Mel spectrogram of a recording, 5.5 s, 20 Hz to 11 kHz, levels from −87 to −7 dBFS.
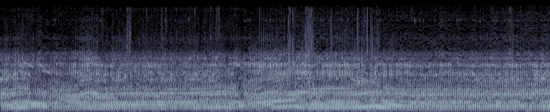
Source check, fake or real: real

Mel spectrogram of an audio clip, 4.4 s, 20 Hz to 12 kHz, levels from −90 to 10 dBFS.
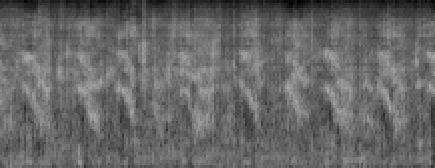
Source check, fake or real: fake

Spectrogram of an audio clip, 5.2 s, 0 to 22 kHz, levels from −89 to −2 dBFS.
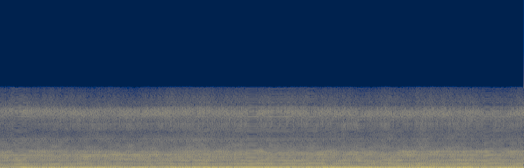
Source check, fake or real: fake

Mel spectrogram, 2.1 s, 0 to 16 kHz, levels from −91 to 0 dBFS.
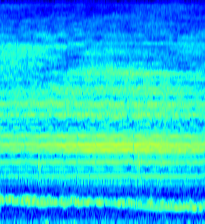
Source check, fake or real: fake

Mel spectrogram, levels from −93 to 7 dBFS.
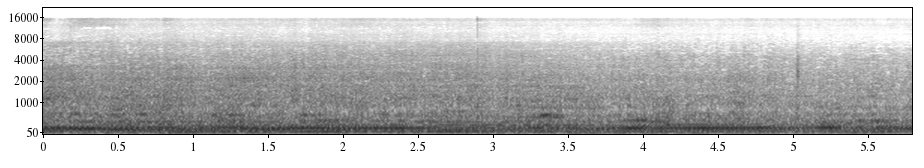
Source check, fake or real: real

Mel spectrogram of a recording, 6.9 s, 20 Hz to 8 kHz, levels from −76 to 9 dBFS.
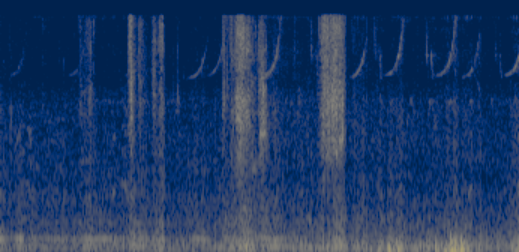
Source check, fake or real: real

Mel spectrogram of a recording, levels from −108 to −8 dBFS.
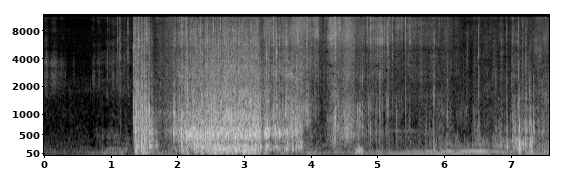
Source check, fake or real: real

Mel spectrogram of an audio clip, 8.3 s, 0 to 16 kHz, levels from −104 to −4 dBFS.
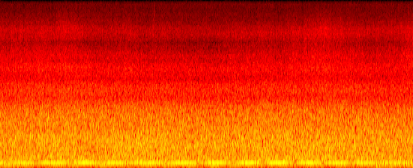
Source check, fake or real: real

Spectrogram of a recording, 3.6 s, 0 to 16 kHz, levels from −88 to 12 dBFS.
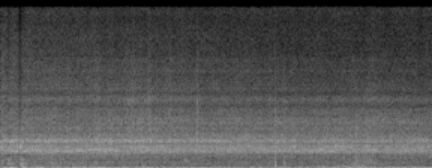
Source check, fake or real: fake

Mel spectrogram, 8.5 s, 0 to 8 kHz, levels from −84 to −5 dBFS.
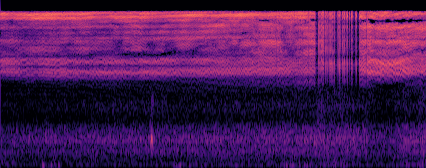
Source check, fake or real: real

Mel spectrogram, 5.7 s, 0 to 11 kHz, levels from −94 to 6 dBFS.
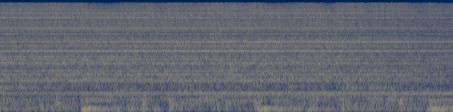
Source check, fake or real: fake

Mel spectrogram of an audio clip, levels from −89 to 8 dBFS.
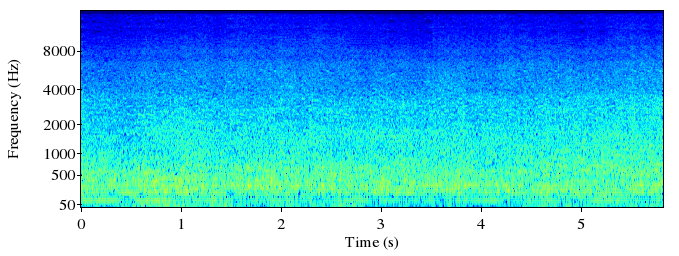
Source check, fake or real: fake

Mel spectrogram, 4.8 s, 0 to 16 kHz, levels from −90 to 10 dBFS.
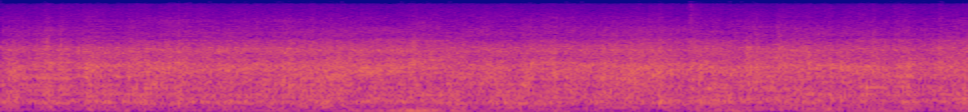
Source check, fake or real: fake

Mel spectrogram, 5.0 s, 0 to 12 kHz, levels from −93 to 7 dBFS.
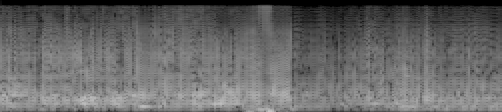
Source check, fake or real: fake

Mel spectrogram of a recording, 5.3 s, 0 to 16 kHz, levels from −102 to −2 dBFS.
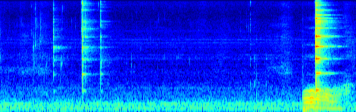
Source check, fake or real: real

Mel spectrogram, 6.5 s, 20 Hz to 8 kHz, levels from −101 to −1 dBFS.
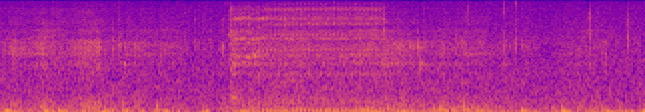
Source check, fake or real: fake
